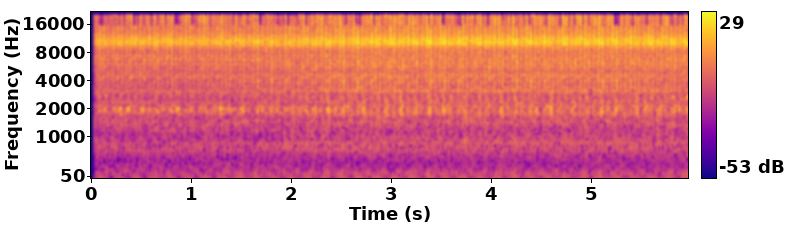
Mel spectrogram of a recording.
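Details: Opel Astra J 1.7 CDTI diesel after oil change: steady idle with regular knock about two per second over clatter plus vibration; runs good, no smoke; cause unknown.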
